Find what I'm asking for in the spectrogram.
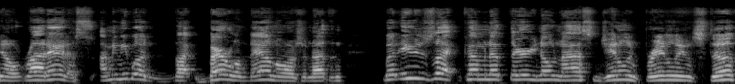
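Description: At a moderate pace, a man projects a raised voice with a bright, sharp tone and ordinary pitch variation over a quiet background. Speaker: fishing vlogger. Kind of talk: casual vlog chat. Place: home room. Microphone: phone near.

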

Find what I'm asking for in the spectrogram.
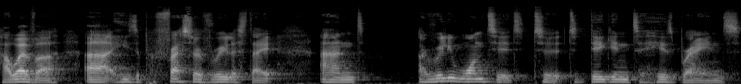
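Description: Bright and sharp in tone, a man speaks with a British accent and fairly even intonation. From UK. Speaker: podcast host. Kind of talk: casual interview chat. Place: studio. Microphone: studio mic.

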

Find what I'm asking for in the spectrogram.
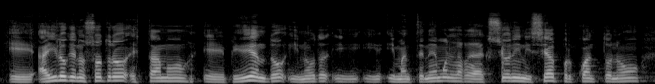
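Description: His pitch shows ordinary variation as the man talks. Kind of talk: formal committee presentation. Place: meeting room. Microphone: podium.

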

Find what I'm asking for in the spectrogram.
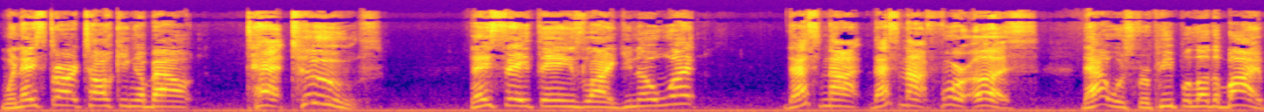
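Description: Heard in a dry sound with no echo, a man talks at a fairly slow pace. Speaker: religious teacher. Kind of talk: sermon. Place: car. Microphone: phone near.

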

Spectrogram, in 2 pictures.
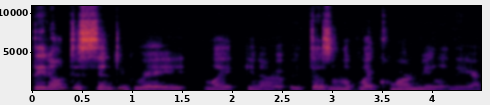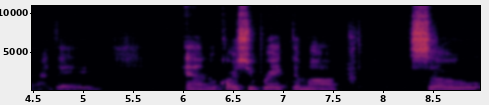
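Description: A woman speaks at a fairly slow pace. Her tone is dark and mellow, and somewhat breathy. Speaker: senior vlogger. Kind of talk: casual vlog chat. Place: home room. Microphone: webcam.

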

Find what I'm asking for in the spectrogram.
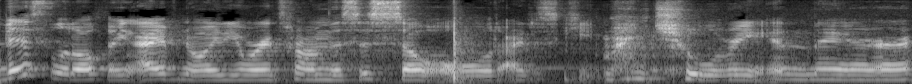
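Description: Music plays in the background as a woman talks. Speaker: vlogger giving room tour. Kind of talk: casual vlog chat. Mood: cheerful, enthusiastic. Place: home room.

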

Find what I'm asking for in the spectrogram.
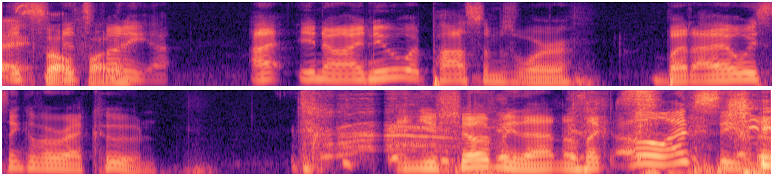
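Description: With a New York accent, a man speaks at a fairly quick pace and a fairly high pitch, using lively intonation and long, frequent pauses in a dry sound with no echo. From New York native. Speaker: comedian. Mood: amused, laughing. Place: home room. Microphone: video call.

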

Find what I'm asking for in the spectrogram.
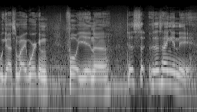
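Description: The speech comes at a fairly quick pace with ordinary pitch variation, the sound dry with no echo and light background noise behind it. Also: man. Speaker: dealership customer. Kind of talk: customer testimonial. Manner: friendly, somewhat halting. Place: street. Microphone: handheld.

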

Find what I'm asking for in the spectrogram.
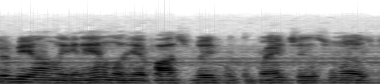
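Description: The speaker shows ordinary pitch variation against noticeable background noise. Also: man. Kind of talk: commentary. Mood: excited, insistent. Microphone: phone near.

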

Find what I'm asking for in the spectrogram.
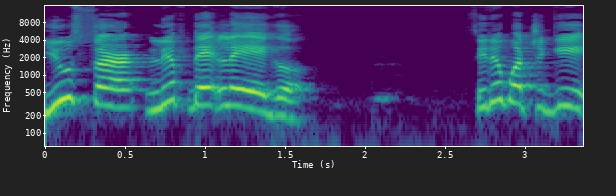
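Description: Against a quiet background, a woman projects a raised voice with a bright, sharp tone and ordinary pitch variation. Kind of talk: scolding, casual home video. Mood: stern, exasperated scolding. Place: home room. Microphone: phone near.

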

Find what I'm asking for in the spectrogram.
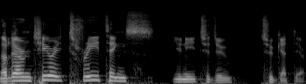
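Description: Against a quiet background, a man talks at a moderate speed. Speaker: conference speaker. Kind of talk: lecture. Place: hall.

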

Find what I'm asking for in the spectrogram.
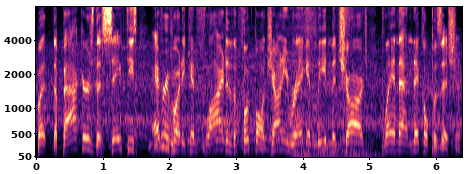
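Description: A man's high-pitched voice at very even loudness, over noticeable background noise. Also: ordinary pitch variation. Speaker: color commentator. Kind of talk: live commentary. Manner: excitable.

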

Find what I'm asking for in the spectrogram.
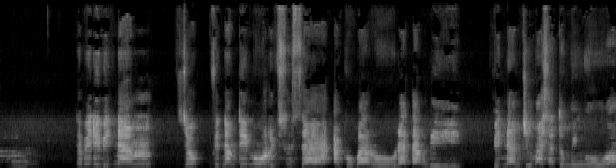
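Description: A woman with a non-native accent speaks fairly slowly in a high pitch. Her intonation is monotone and flat, though her loudness swings a lot. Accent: non-fluent Indonesian. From Korea. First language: Korean (speaking Indonesian). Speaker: livestreamer. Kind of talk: casual chat. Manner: halting. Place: home room. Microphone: phone near.

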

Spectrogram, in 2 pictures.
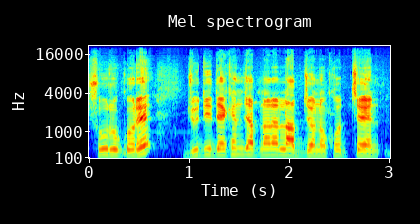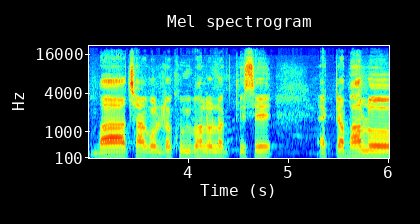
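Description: High pitch and fairly even intonation from a man. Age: 20s. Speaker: goat farmer and trader. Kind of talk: interview answers.

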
